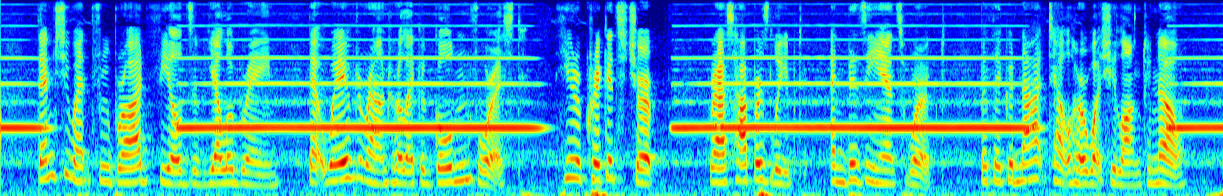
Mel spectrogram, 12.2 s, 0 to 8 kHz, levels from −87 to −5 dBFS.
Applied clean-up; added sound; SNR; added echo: none; Wind instrument, woodwind instrument; -3 dB; none.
